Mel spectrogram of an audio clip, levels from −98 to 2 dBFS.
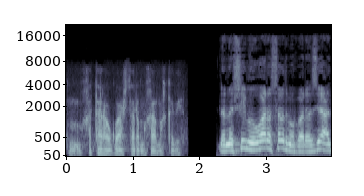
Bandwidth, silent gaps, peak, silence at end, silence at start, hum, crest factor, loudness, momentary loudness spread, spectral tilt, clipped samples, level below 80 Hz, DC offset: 16.5 kHz; 1.91-2.24 s; -10 dBFS; 0 s; 0 s; none; 16 dB; -26 LUFS; 13 LU; -6 dB/octave; under 0.1%; -52 dBFS; under 0.1%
